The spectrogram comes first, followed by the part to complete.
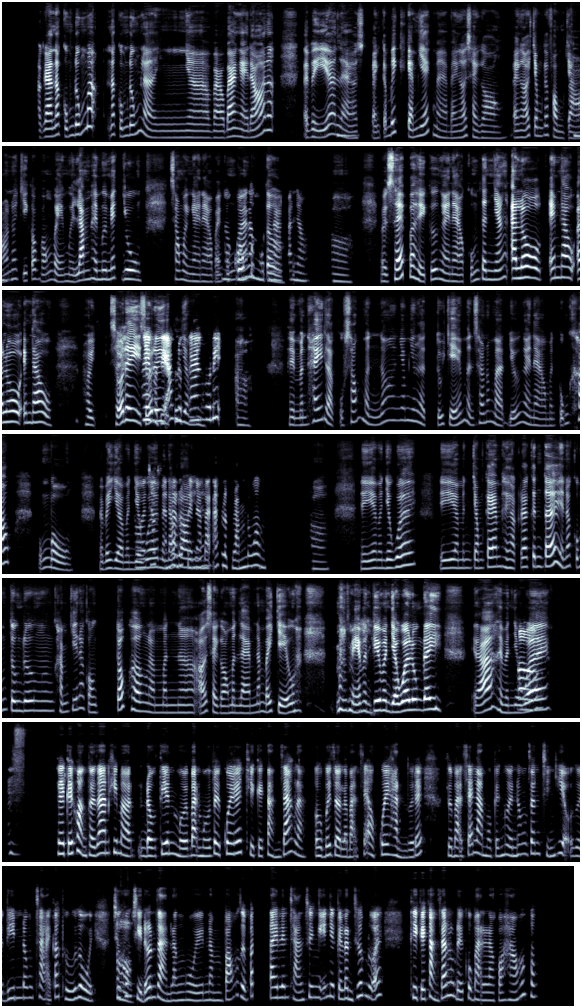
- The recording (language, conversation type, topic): Vietnamese, podcast, Bạn có thể kể về một lần bạn tìm được một nơi yên tĩnh để ngồi lại và suy nghĩ không?
- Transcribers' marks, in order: other background noise; laugh; laughing while speaking: "Mà mẹ mình kêu"; laugh; tapping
